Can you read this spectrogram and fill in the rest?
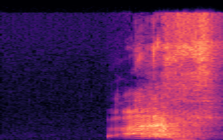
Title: Chinkini Sneeze - a bit of a wet one...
